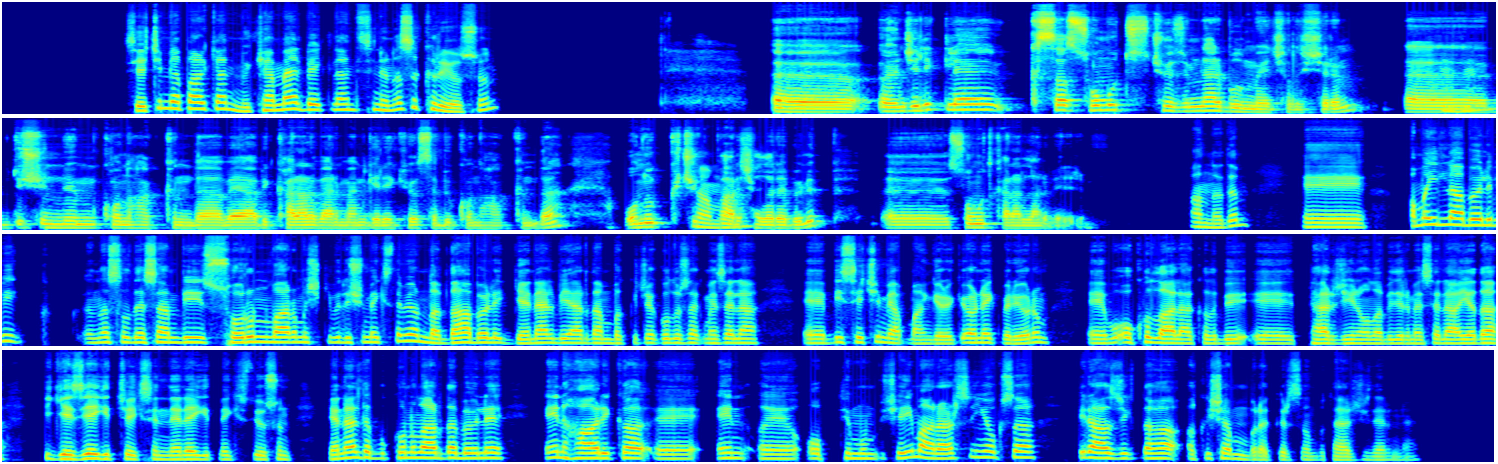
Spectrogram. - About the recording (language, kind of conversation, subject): Turkish, podcast, Seçim yaparken 'mükemmel' beklentisini nasıl kırarsın?
- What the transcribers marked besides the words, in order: none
